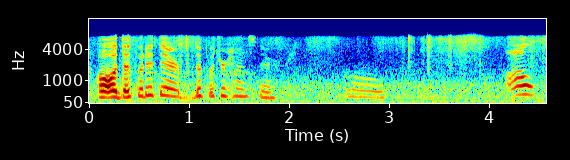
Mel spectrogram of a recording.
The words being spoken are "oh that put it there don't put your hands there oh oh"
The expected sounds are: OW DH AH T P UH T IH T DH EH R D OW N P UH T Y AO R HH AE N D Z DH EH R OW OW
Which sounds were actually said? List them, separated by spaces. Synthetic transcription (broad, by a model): OW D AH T P UH T IH T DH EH R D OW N P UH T Y AO R HH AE N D S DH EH R OW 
